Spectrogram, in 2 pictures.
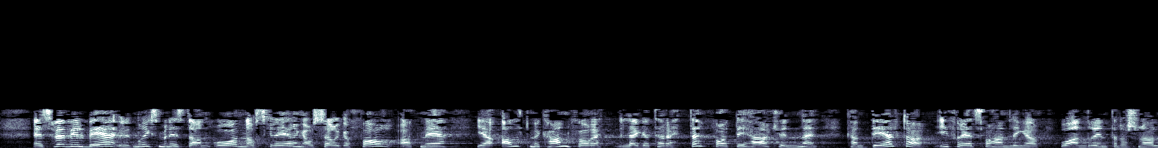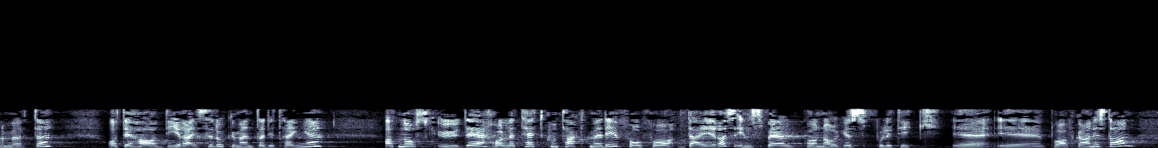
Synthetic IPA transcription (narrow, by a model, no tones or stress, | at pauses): ɛsʋeːʋɪlbeːʉːt̪n̩ʁɪksmɪnɪst̪əʁənɔd̪ɛnːɔʁskəʁɛjeːɾɪŋəɔsœɾɡəfɔɾɑ̰t̪mɛ | jeːɾɑlt̪mɛkʰɑnfɔɾɔlɛɡːət̪ʰɪlʁɛt̪ːəfɔʁɑt̪̚d̪ɪɦæːɾkʰʋɪnːənə | kʰɑnd̪eːlt̪ʰɑːɪfɾeːed̪sfɔɾhɑnd̪lɪŋəʁ | ɔɑnd̪ʁəɪnt̪ənɑʃʊnɑːləmøːt̪ə | ɔɑt̪̚d̪ɛɦɑɾd̪ɪʁæɪsəd̪ʊkʉmɛnt̪əd̪ɪt̪ʰɾɛŋːəɾ | ɑt̪nɔʁskʰʉːd̪eːɦɔlːət̪ʰɛt̪ːkʰʊnt̪ʰɑkt̪mɛd̪ɪfɔɾɔfoːd̪æɪʁəsɪnspelpʰɔnɔɾɡəspʰʊlɪt̪ʰɪkː | pʰɔɑfɡɑːnɪst̪ɑːn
